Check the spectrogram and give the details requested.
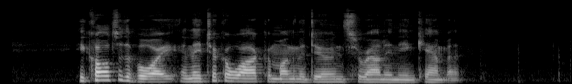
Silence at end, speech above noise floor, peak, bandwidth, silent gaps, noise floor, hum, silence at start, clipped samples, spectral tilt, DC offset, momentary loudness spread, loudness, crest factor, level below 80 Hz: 1.15 s; 41 dB; -4 dBFS; 14 kHz; none; -64 dBFS; none; 0.8 s; under 0.1%; -6 dB/octave; under 0.1%; 10 LU; -23 LUFS; 22 dB; -72 dBFS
